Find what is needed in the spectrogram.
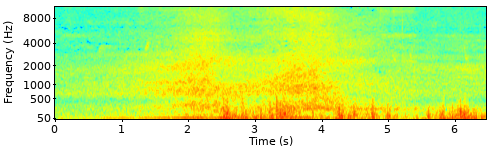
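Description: Cars passing close by: tyre and engine noise swells to a peak about three seconds in, then fades as they drive away.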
